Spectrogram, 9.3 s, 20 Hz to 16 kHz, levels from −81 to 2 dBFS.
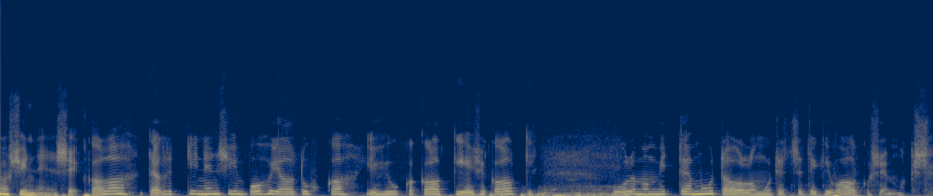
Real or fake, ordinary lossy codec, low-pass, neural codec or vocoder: real; none; 14.4 kHz; none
